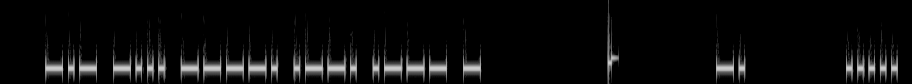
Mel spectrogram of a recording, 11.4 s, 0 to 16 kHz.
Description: Morse code, heard as a keyed tone, about 17 wpm, spaced as for 13 wpm, 700 Hz. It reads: KB9PJT N5
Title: USA Call Signs - 6x Character Spacing - 17wpm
